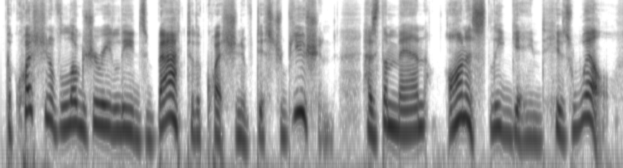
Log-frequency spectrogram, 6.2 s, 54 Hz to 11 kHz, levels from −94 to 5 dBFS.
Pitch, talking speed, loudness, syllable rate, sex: 190 Hz, 175 wpm, -21 LUFS, 5.0 syllables/s, male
